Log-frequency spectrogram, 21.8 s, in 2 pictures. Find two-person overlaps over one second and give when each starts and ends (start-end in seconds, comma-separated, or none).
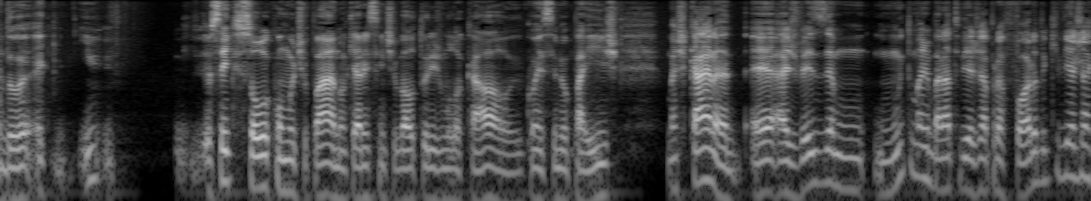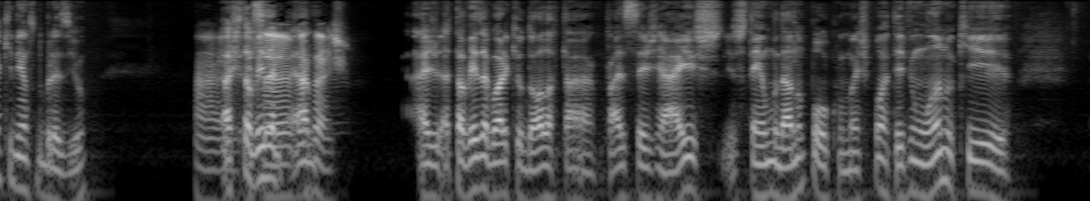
none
